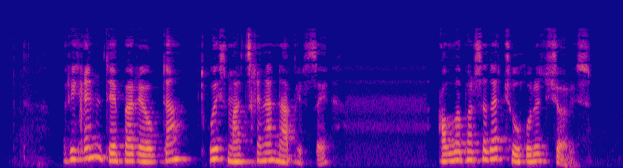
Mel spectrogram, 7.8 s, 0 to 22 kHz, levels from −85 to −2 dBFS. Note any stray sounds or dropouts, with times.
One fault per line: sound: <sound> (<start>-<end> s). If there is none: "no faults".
no faults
